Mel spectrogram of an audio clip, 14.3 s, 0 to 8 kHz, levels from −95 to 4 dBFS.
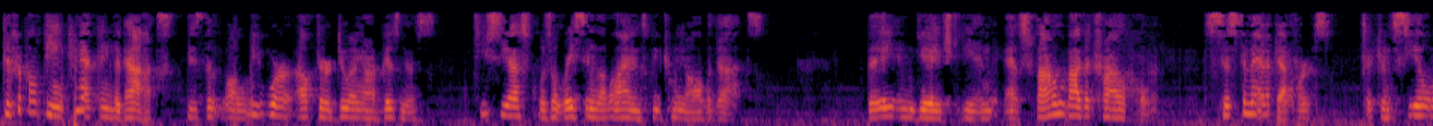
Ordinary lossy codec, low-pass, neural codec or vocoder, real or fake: MP3, 24 kbps; 7.2 kHz; codec, 16 kHz in and 24 kHz out, 0.6 kbps, FireRedTTS-2 codec; fake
